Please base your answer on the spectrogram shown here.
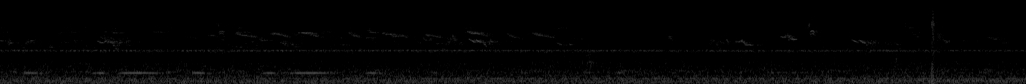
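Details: Evening bird chirping: clusters of quick, high twittering notes, with a few lower, short tonal notes early on, set against a constant high-pitched hum and low rumbling noise.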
